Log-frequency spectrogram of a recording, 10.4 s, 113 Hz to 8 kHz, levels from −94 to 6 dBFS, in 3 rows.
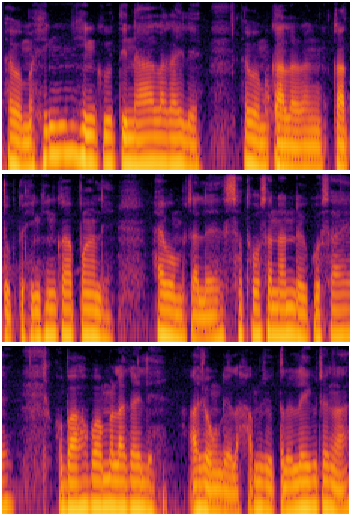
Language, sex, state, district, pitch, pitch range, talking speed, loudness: Wancho, male, Arunachal Pradesh, Longding, 125 Hz, 110-130 Hz, 235 wpm, -16 LUFS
